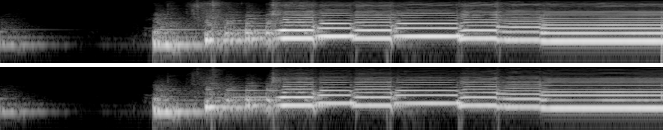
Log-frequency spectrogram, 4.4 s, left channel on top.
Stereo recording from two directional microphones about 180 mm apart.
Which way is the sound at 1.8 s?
20° left (ahead or behind).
